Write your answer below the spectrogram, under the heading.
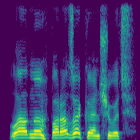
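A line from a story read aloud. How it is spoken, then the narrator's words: Grumbled. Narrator (Russian): проворчал комиссар Сун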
